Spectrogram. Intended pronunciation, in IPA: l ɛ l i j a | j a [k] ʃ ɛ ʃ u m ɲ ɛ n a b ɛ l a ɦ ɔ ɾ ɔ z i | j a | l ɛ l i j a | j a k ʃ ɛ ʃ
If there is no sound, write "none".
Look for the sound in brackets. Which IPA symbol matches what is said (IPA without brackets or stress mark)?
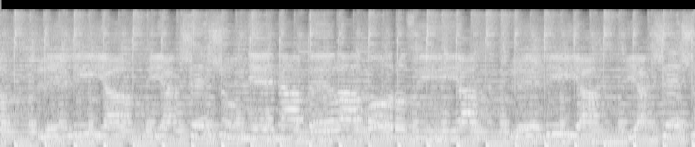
k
